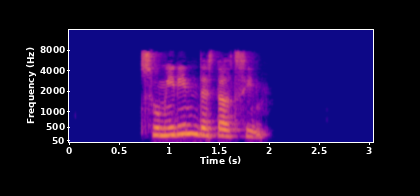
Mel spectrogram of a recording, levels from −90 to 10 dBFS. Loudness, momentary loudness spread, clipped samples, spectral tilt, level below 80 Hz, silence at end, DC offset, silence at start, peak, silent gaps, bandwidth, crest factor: -22 LUFS; 11 LU; under 0.1%; -3 dB/octave; -70 dBFS; 1.05 s; under 0.1%; 0.75 s; -6 dBFS; none; 8.2 kHz; 20 dB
